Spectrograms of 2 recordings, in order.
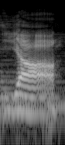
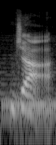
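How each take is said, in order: First: It is pronounced the German way. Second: It is pronounced the English way. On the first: The speaker calls it right. "J A in German is pronounced ja" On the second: The speaker calls it wrong. "instead of ja"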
